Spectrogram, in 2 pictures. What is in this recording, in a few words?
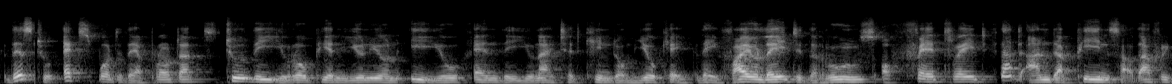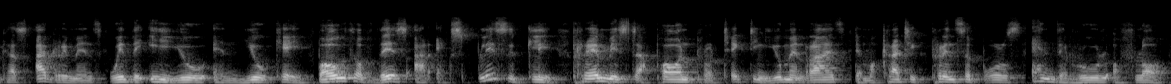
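English; Job killing Race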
